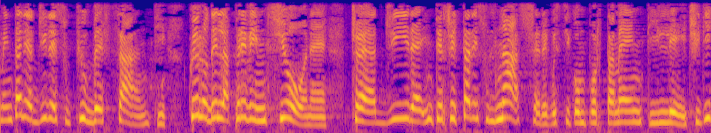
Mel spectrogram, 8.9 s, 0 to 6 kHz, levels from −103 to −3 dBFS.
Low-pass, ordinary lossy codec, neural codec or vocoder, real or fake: 5.4 kHz; none; none; real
